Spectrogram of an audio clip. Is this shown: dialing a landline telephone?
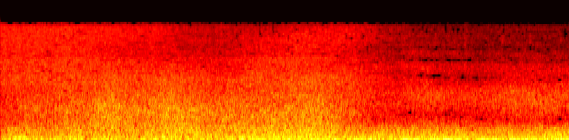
no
